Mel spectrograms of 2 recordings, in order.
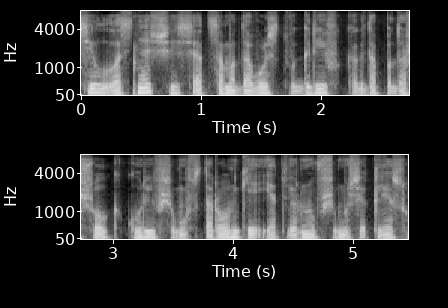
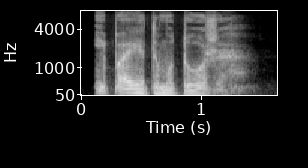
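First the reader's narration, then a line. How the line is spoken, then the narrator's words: Wheezing. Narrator (Russian): просипел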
